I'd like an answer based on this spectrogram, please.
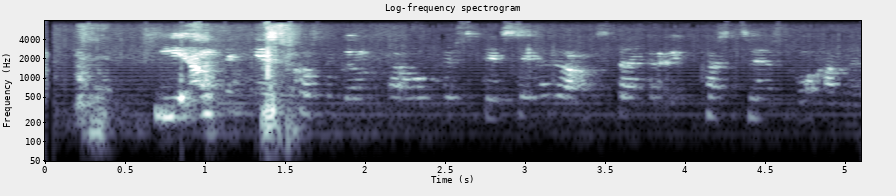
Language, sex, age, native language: Icelandic, male, 12, Icelandic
